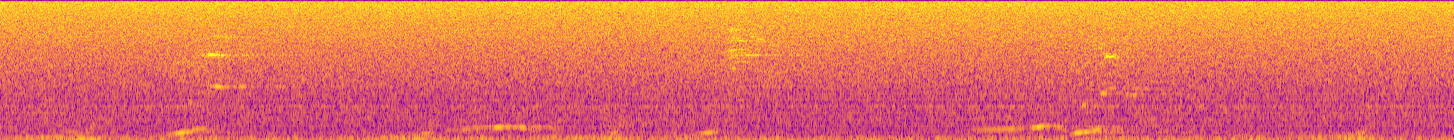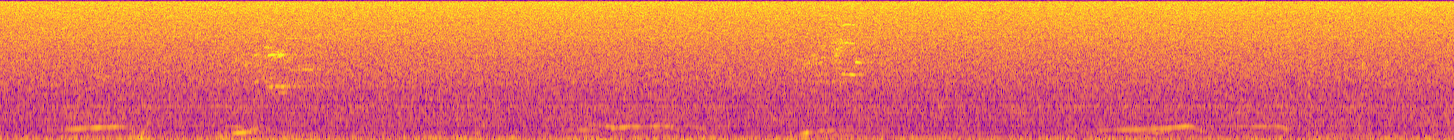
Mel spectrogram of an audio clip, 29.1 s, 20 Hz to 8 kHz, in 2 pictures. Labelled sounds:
2.0	2.3	humpback whale, 2.2 to 2.6 kHz
7.3	7.6	humpback whale, 2.2 to 2.4 kHz
17.2	17.7	humpback whale, 1.0 to 1.8 kHz
22.9	23.2	humpback whale, 1.5 to 1.6 kHz

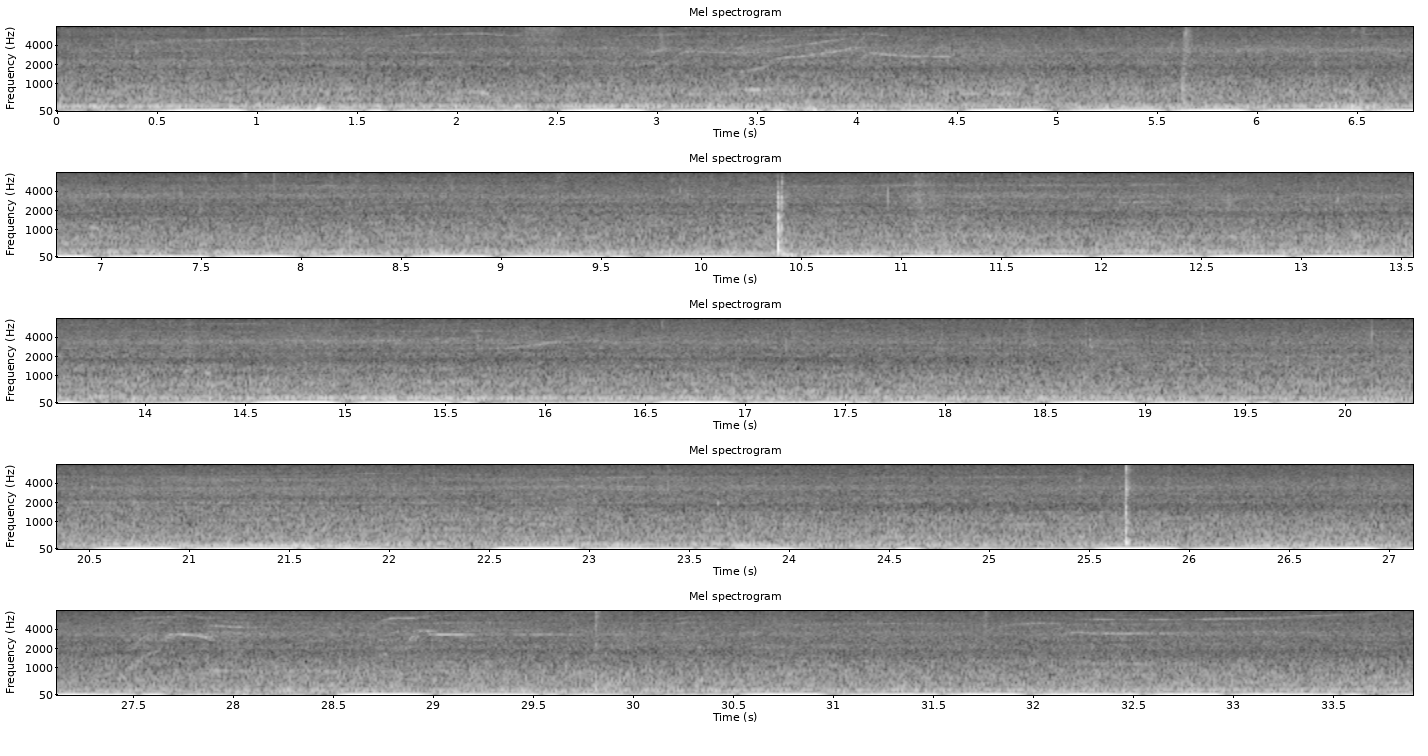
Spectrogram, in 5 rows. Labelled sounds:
0.3	2.5	killer whale, southern resident, 0.30 to 8.0 kHz
2.3	2.5	killer whale, southern resident, J pod, call S05, 4.4 to 8.0 kHz
2.8	3.4	killer whale, southern resident, 1.4 to 8.0 kHz
3.4	4.6	killer whale, southern resident, L pod, call S02iii, 0.66 to 8.0 kHz
10.3	12.6	killer whale, southern resident, 4.7 to 8.0 kHz
13.9	14.7	killer whale, southern resident, 6.2 to 6.8 kHz
15.6	16.3	killer whale, southern resident, 2.4 to 4.1 kHz
20.1	23.5	killer whale, southern resident, 4.7 to 8.0 kHz
27.4	28.5	killer whale, southern resident, L pod, call S02iii, 0.58 to 8.0 kHz
31.8	32.2	killer whale, southern resident, whistle, 4.3 to 8.0 kHz
32.1	32.9	killer whale, southern resident, L pod, call S16, 3.2 to 8.0 kHz
32.8	33.8	killer whale, southern resident, 5.7 to 8.0 kHz

